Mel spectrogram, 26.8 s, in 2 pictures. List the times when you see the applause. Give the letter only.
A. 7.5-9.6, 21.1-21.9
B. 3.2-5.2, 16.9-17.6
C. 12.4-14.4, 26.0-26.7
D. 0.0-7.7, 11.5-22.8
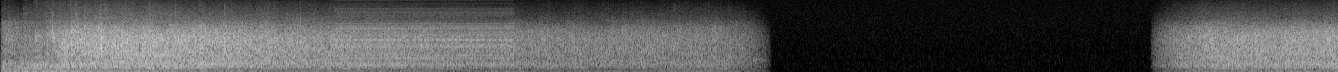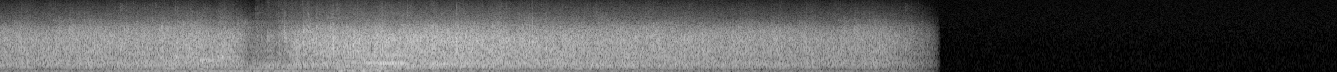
D.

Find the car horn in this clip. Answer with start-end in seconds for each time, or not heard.
3.2-5.2, 16.9-17.6.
